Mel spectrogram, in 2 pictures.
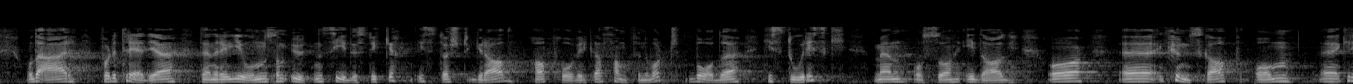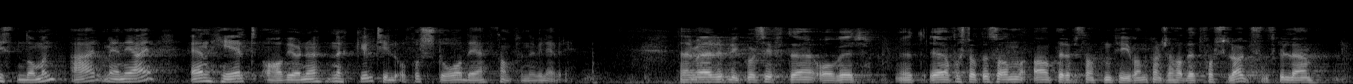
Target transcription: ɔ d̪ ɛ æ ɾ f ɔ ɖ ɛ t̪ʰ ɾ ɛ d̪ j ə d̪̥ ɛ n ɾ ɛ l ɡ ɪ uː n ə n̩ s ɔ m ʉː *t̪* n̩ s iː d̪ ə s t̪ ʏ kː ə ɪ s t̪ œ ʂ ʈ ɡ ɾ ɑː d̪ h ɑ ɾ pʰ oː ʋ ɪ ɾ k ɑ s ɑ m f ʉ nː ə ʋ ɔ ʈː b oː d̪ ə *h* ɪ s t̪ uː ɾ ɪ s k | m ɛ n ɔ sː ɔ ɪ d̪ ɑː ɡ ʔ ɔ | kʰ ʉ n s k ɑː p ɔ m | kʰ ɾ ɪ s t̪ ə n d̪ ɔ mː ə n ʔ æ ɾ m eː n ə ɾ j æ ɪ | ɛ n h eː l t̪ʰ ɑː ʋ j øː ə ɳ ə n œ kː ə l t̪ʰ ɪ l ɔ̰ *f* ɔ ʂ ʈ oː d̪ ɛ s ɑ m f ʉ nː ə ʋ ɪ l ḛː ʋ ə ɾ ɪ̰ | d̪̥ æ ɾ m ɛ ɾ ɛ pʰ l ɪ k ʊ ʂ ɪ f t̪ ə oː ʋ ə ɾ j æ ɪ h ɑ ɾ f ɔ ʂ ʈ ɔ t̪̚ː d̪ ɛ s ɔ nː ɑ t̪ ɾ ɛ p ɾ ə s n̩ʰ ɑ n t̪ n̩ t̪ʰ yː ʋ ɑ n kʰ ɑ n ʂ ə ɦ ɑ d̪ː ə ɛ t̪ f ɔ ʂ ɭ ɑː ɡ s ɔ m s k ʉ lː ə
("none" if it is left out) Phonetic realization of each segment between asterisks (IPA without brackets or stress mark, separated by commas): t̪, h, f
